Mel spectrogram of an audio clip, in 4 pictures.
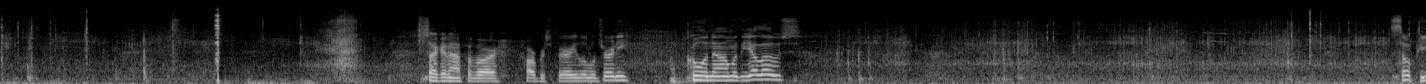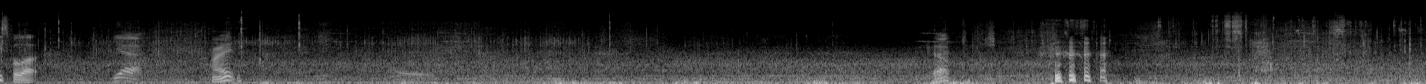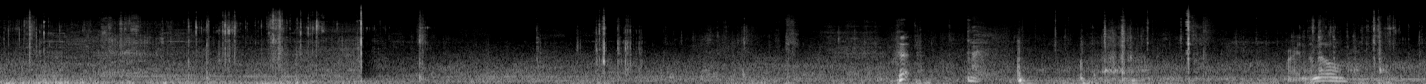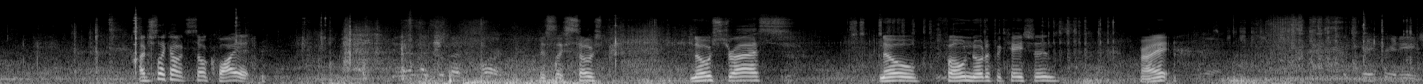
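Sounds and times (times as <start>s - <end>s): clothing rustling against camera: 0.0s - 4.4s, 6.0s - 21.7s, 24.0s - 44.1s.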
